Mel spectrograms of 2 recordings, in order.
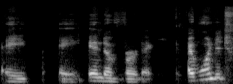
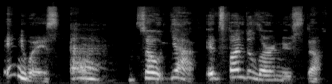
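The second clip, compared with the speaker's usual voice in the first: higher, louder, voice crying; pushing through tears; 9 semitones higher, 6 dB louder than usual. Real, not acted. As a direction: force the words past the crying. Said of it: "I'm not gonna cry today".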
